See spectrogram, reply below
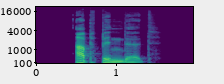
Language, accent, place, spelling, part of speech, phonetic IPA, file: German, Germany, Berlin, abbindet, verb, [ˈapˌbɪndət], De-abbindet.ogg
- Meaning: inflection of abbinden: 1. third-person singular dependent present 2. second-person plural dependent present 3. second-person plural dependent subjunctive I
